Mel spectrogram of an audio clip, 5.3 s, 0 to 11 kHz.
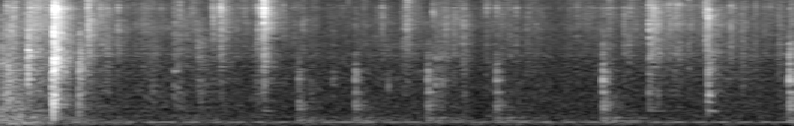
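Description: Scattered light clicks and ticks, with one sharper click about half a second in, over a steady low hum: the front suspension of a Ford F100 settling as a floor jack lowers it.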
